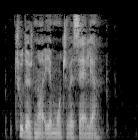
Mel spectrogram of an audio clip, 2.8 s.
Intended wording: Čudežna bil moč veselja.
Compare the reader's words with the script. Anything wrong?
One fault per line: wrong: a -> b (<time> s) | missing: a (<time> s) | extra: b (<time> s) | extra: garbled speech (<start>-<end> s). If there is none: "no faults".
wrong: bil -> je (0.9 s)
